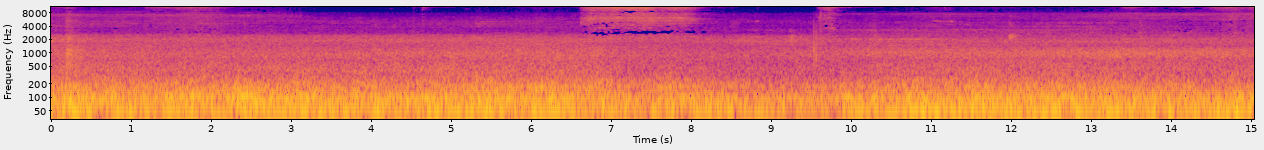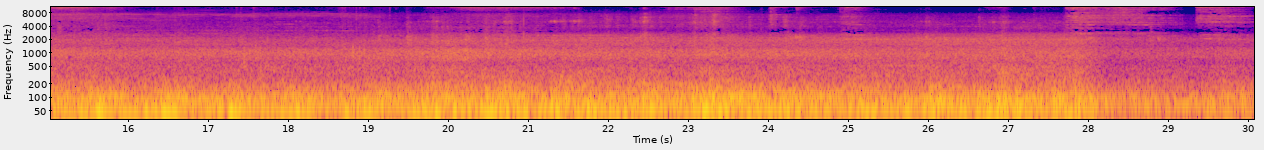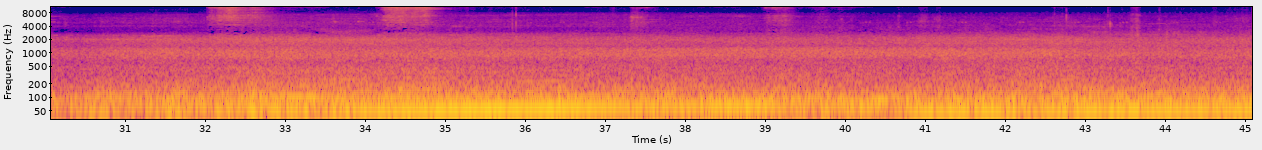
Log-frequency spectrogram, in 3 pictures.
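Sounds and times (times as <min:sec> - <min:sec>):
steel wheels rumbling on rail: 0:00.0 - 0:45.0
high-pitched wheel squeal: 0:27.8 - 0:30.2.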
